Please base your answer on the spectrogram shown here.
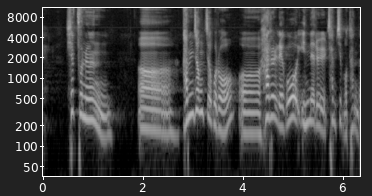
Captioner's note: speaking in foreign language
